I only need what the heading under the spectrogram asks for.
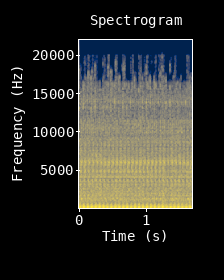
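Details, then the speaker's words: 1939 Onan single-cylinder DC generator rated 115 V, running after repair; meter reads 116 V. Steady, even thumping of roughly twenty pulses a second, holding speed firmly with no hunting, misses or smoke. "That's good, steady. Look at that, Mike. No smoke or nothing. Yeah, that's pretty good."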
